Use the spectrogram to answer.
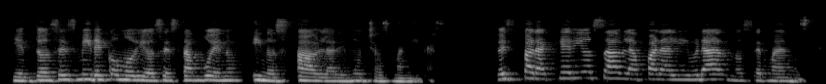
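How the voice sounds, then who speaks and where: A woman's voice: on the high side, a bit bright. Earnest woman preacher giving testimony. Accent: Colombian Spanish. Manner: earnest, addresses the congregation as brothers and sisters. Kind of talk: sermon with personal testimony.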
